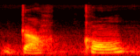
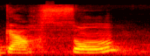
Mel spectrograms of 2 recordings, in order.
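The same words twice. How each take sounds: First: The c is pronounced as a k sound. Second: The c is pronounced as an s sound. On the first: The speaker calls it wrong. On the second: The speaker calls it right.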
